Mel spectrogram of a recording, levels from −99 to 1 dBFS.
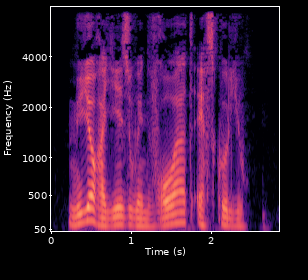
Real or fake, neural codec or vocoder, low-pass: real; none; 7.2 kHz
